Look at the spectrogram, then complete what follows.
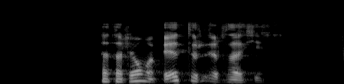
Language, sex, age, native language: Icelandic, male, 50-59, Icelandic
